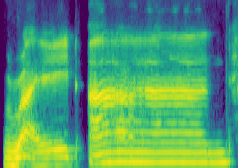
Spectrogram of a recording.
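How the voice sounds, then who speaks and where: Woman teacher, casual and halting, lo-fi call audio. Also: lowish voice. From Tamil Nadu, India. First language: Telugu. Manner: relaxed, many fillers and restarts. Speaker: script teacher. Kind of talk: online class explanation. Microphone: video call. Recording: dull lo-fi video call audio.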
